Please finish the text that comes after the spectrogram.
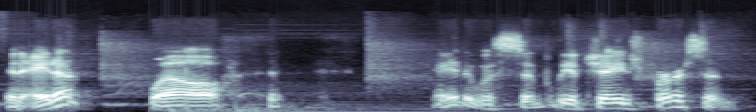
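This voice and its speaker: Guy acting as nervous henpecked husband telling his story radio-play style, bit husky, music behind him. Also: medium pitch, very animated, measured pace, highs cut off, heavily acted. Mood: pleased, hesitant. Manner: hesitant, earnest, formal storytelling. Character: meek, nervous henpecked husband confessing his murder scheme. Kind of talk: improvised-cast classic radio play narration.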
